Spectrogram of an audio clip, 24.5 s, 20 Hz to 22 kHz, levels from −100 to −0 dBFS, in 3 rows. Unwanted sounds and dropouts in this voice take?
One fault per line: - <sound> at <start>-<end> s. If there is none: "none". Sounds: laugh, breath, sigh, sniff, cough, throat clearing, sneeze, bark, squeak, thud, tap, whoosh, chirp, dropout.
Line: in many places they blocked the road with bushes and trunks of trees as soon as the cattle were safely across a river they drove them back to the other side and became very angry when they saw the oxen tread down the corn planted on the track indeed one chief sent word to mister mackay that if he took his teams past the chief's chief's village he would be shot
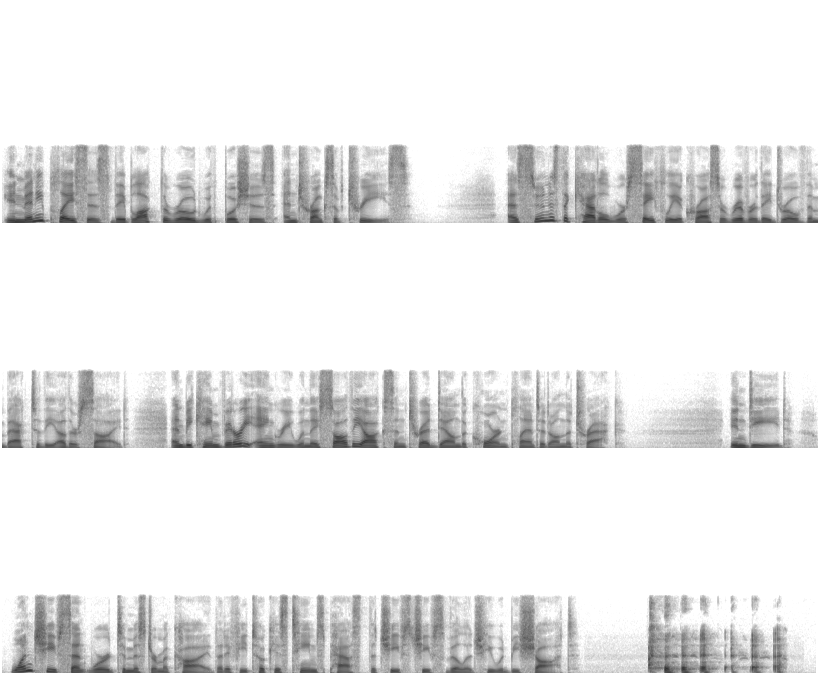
- laugh at 22.8-24.2 s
